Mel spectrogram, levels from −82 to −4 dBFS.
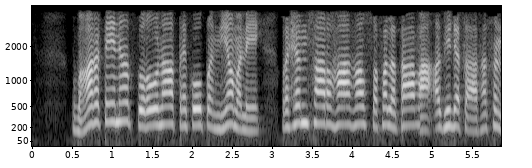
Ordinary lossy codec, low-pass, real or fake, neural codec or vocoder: MP3, 32 kbps; 3.6 kHz; fake; codec, 16 kHz, 0.5 kbps, FunCodec, trained on Chinese and English, 25 frames a second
